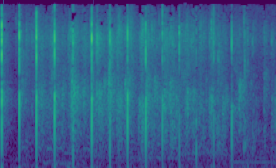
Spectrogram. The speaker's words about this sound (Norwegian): Da drister jeg meg til å spørre hvem BKA. Der ja, liten applaus.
